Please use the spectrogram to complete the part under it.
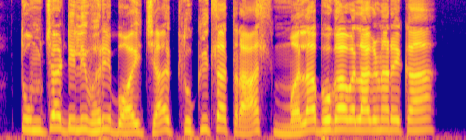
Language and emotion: Marathi, angry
